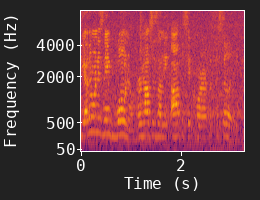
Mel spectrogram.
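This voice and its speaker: Someone talks at a very fast pace with fairly even intonation amid noticeable background noise. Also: woman. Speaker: dolphin trainer. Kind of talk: safety briefing to visitors. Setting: outdoors.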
